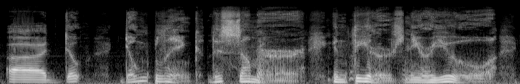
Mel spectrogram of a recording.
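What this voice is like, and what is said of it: Movie trailer announcer voice. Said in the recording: “It's not John Bailey, the honest trailer voice, but I'm doing my best.”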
